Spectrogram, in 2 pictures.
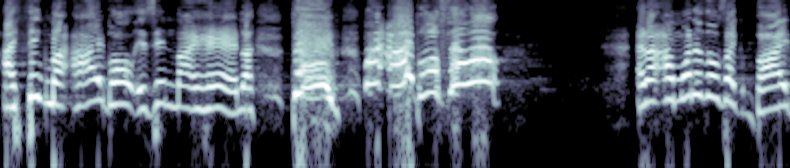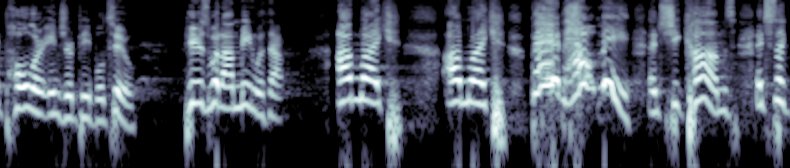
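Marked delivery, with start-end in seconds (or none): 2.9-5.0 high, loud hammed-up scream to his wife; retold screaming. 13.2-14.2 high, loud hammed-up cry for help; mock desperate plea. Retold plea to wife.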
